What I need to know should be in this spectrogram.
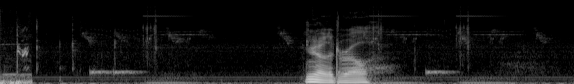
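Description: Short electronic menu blips sound as options are selected.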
